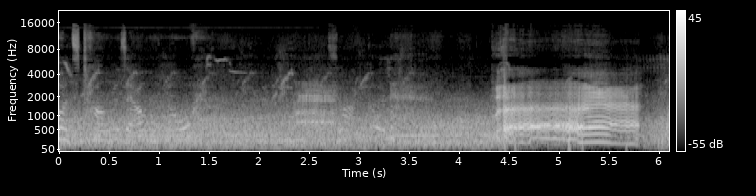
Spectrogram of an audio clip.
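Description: Ewe in a difficult first labour bleating loudly, one long quavering cry of distress about four and a half seconds in.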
